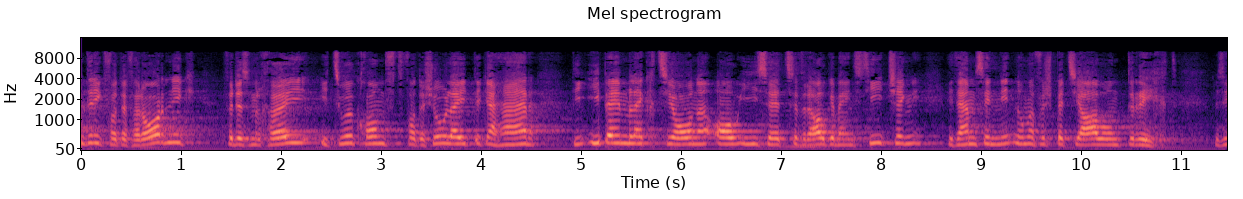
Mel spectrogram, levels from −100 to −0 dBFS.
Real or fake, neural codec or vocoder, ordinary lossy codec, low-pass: real; none; MP3, 48 kbps; 9.9 kHz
